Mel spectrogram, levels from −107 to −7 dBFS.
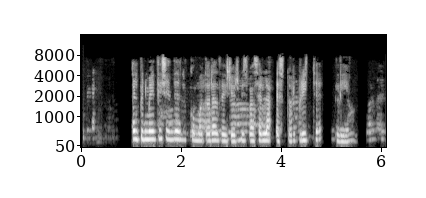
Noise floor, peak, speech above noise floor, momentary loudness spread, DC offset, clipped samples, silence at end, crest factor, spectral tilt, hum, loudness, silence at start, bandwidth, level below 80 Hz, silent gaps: -63 dBFS; -2 dBFS; 45 dB; 10 LU; under 0.1%; under 0.1%; 0.05 s; 18 dB; -3.5 dB/octave; none; -19 LUFS; 0.2 s; 8.4 kHz; -62 dBFS; 0.77-1.00 s, 4.85-4.99 s, 5.55-5.69 s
